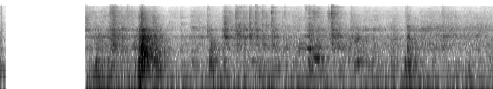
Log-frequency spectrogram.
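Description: About a second of dead silence, then room sound with one sharp knock about two seconds in, the loudest thing, and lighter knocks and clatter after it.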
